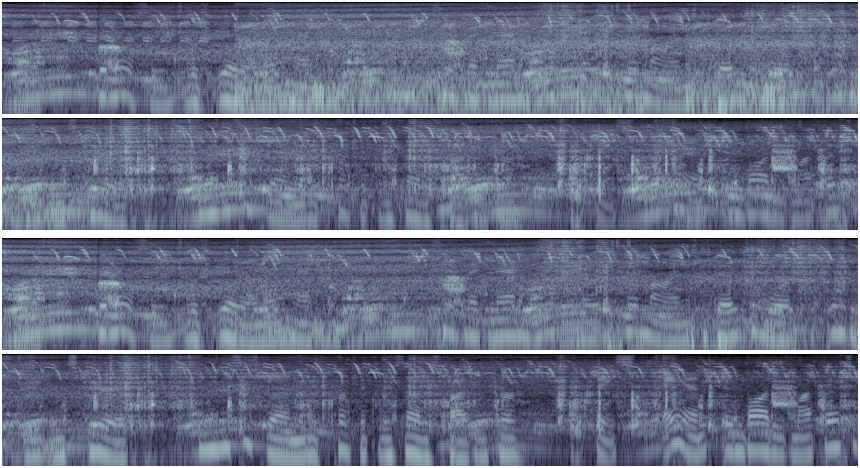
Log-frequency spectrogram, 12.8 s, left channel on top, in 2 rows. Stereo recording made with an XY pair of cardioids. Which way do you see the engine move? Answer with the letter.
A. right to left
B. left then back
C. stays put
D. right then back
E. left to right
A.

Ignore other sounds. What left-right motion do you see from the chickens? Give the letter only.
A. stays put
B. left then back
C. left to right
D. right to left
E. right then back
D.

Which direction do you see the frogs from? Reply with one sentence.
In this clip you hear the frogs on the left.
